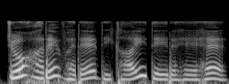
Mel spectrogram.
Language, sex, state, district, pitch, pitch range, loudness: Hindi, female, Himachal Pradesh, Shimla, 260 Hz, 230-320 Hz, -17 LUFS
